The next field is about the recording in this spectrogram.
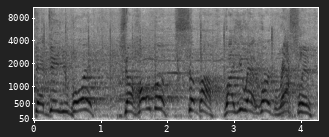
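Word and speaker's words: Tsaba: Jehovah Sabah.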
